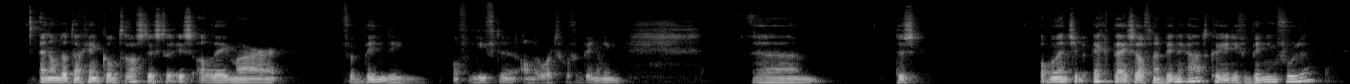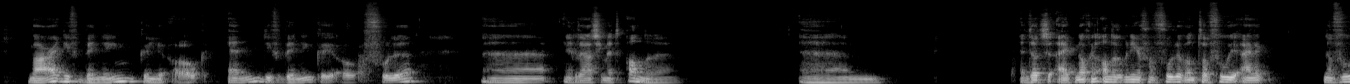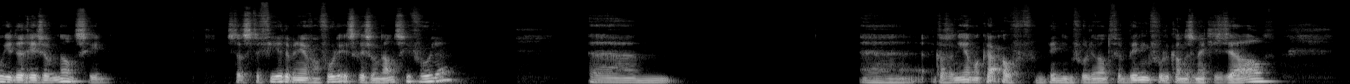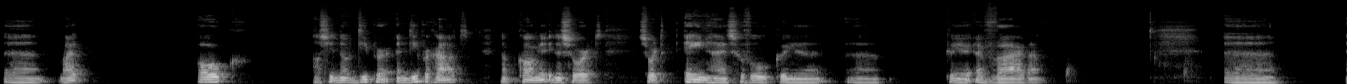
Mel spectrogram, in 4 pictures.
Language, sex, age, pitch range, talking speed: Dutch, male, 50-69, 90-110 Hz, 140 wpm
